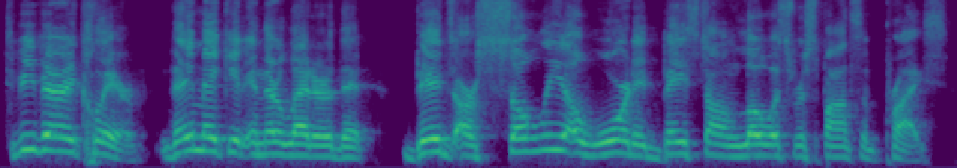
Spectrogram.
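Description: A middle-aged man with a slight lisp and slushy s sounds, presenting testimony in a halting, frank, self-correcting way on a video call. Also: on the high side, animated. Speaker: state legislator presenting a bill. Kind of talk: committee testimony, semi-formal explanation.

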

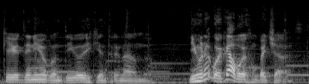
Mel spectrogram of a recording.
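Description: A man's voice: fairly low pitch, sing-song, racing, soft background music. A young man with a Panamanian Spanish accent, a podcast host and fitness coach telling stories in casual, slangy chat and laughing often.

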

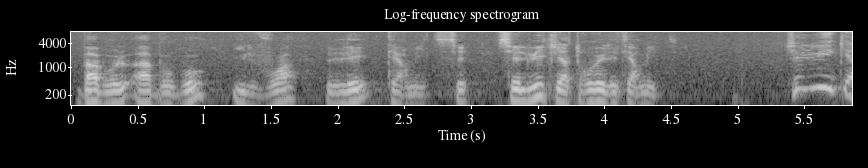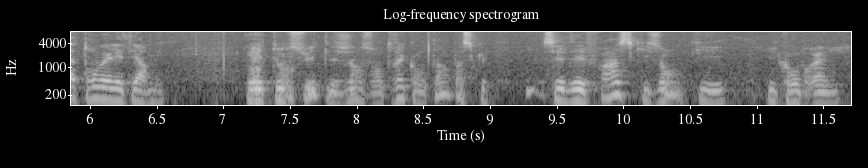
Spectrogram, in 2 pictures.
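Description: A man's voice: mid-range voice, expressive, normal speed, darkish tone, a little hiss or hum, poor audio. An older man, a priest, explaining his method for teaching adults to read, patiently sounding out syllables one by one.

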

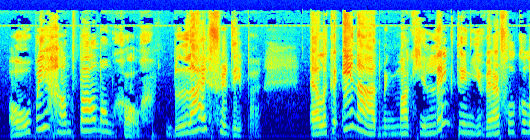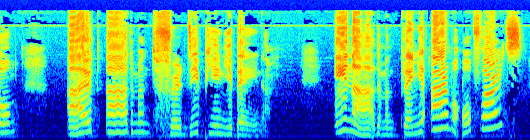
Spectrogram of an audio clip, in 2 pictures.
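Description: Calm bright-voiced Dutch yoga teacher. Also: female voice, high voice, no echo. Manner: calm, steady cues paced to the breath. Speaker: yoga instructor. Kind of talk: guided yoga class instruction.

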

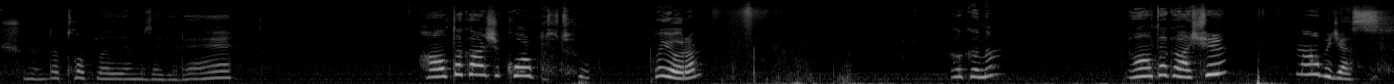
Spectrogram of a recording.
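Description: A young-sounding gamer giving nervous horror game commentary, stammering and muttering prayers to calm down. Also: extremely high pitch, drawn-out words, pauses often. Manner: mutters prayers when scared. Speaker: gameplay streamer.

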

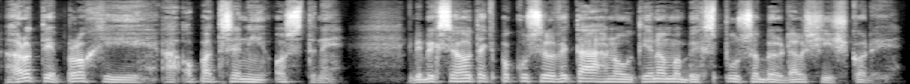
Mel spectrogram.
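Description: A male narrator voicing a calm, methodical Roman army surgeon in an audiobook, speaking in a steady, instructive, lowered tone. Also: husky, no echo, close to an everyday voice. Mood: measured. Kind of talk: audiobook character reading.

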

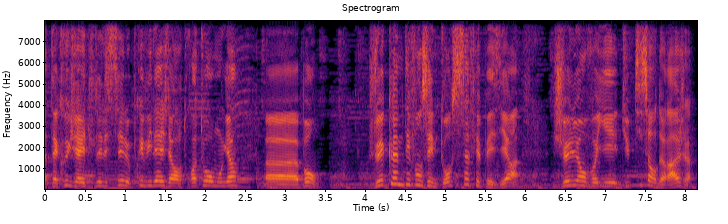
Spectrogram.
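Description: A man with a high, very lively voice narrates his own mobile game matches live, rattling off excited commentary. He groans, swears and shouts at the game as he plays. Faint music runs underneath. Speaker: gamer streaming a mobile game tournament.

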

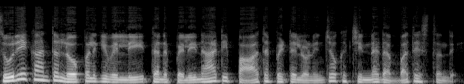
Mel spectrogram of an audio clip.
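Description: Male narrator, scripted storybook reading, even delivery. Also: mid-range voice, fairly quick.

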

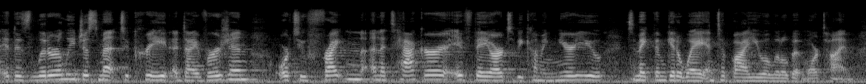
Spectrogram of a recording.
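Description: A woman's voice: mid-range voice, fairly bright tone. A woman in her thirties giving an explanatory, conversational product demonstration to camera as host. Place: large open warehouse, indoors. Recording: clear background noise, warehouse ambience.

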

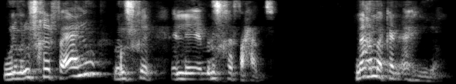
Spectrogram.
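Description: A woman with an Egyptian accent giving an animated lecture, asking rhetorical questions and acting out short exchanges. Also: medium pitch, echoey room. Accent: Egyptian Arabic. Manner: animated, asks rhetorical questions and answers them herself; acts out short dialogues in quick asides. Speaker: lecturer giving marriage advice. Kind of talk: lively lecture to an audience.

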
